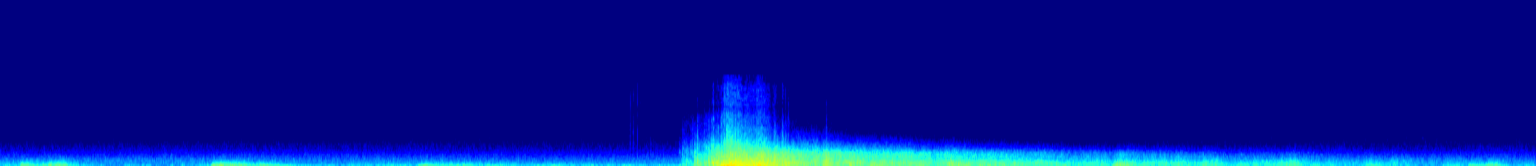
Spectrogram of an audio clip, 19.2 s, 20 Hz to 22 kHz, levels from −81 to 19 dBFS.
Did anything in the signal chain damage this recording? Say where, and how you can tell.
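No, nothing in the signal chain damaged this audio.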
